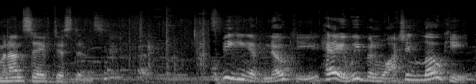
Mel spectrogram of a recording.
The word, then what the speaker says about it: gnocchi: doing comedy okay i'm gonna look up the pronunciation of gnocchi it says gnocchi gnocchi good and now we mix it up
